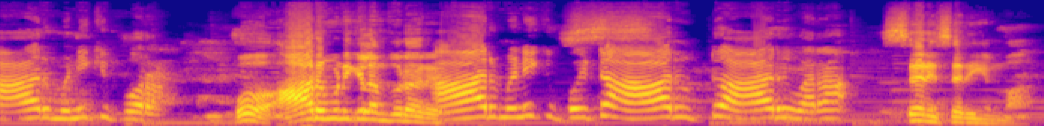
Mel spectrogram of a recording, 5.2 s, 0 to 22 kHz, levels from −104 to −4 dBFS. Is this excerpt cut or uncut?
uncut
